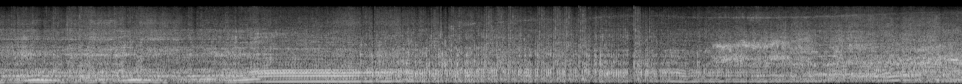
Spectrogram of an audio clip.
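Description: Drag-racing cars' engines at the start line, their revs wavering, then rising sharply about two and a half seconds in and held high. The cars then launch and pull away down the strip.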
